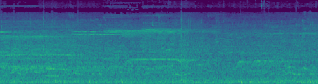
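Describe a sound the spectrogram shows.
A crowd chatters throughout a large echoing gym.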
